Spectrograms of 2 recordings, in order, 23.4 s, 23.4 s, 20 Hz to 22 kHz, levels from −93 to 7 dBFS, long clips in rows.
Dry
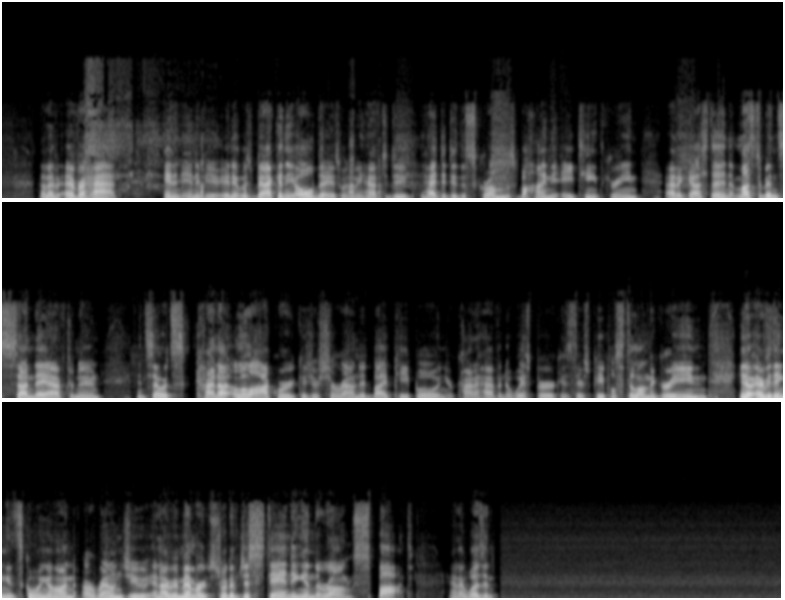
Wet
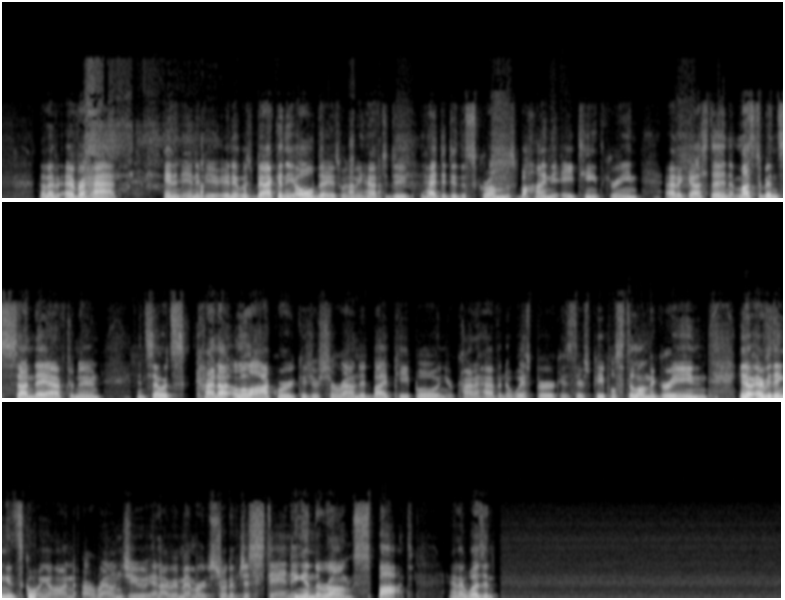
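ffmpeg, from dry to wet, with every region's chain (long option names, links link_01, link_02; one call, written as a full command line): ffmpeg -i in.wav -filter_complex "[0:a]asettb=1/sr,asplit=3[link_01][link_02][link_03];[link_01]atrim=end=15.954[link_04];[link_02]atrim=start=15.95:end=18.55,asetpts=PTS-STARTPTS,afade=type=in:duration=0.004:curve=qsin,afade=type=out:start_time=2.596:duration=0.004:curve=qsin,highpass=390,equalizer=frequency=3000:width=0.86:gain=5,acompressor=threshold=-33dB:ratio=4:attack=3.2:release=140:knee=1:detection=peak[link_05];[link_03]atrim=start=18.546[link_06];[link_04][link_05]acrossfade=duration=0.004:curve1=hsin:curve2=qsin[link_07];[link_07][link_06]acrossfade=duration=0.004:curve1=qsin:curve2=hsin" out.wav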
